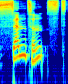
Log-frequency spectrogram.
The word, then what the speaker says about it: sentenced: On will He was sentenced to 3 years in prison. Remember that um after a the d is pronounced t, so we get sen- sen- Something like that.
